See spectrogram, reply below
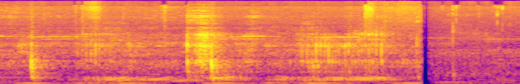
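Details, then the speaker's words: Normal peristalsis on abdominal auscultation: soft intermittent gurgles and clicks, normal bowel sounds. "Así suena un peristaltismo normal."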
